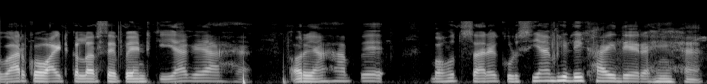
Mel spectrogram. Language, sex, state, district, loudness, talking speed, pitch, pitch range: Hindi, male, Jharkhand, Palamu, -19 LUFS, 170 wpm, 140 Hz, 130-150 Hz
